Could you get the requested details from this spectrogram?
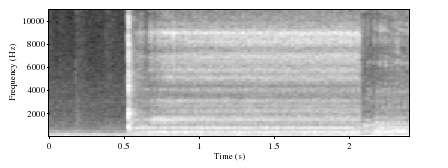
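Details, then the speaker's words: Nebulizer compressor switched on for a breathing treatment of a COPD patient in an educational demonstration: a click, then a steady buzzing, hissing machine drone while she inhales through a sealed mouthpiece. "so the medication gets into your lungs and it gives you all the medication that you need I'm going to turn on the machine"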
